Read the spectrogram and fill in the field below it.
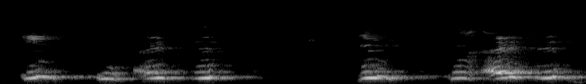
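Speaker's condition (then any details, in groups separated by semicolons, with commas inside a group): Cerebral palsy; since birth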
